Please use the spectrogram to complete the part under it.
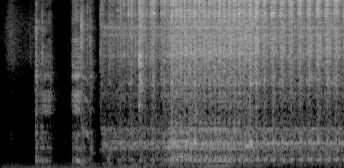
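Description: A sewing machine quilting a project runs in short bursts at first, then settles into a steady, continuous close stitching hum with a dense mechanical buzz.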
